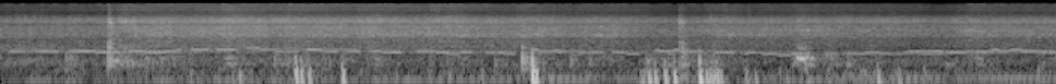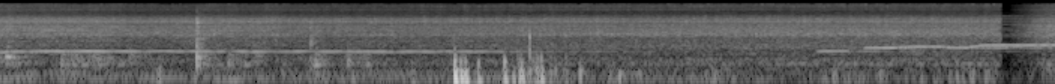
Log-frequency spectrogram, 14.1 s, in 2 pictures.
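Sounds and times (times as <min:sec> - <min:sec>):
paste sizzling in hot oil: 0:00.0 - 0:14.0
metal spatula scraping a wok: 0:00.4 - 0:09.9.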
